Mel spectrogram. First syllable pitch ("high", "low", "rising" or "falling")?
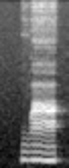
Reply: low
